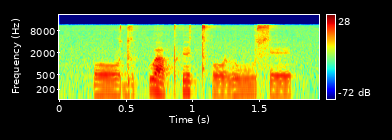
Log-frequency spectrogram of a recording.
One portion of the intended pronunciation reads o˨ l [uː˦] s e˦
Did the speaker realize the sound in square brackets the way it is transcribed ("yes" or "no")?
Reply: yes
